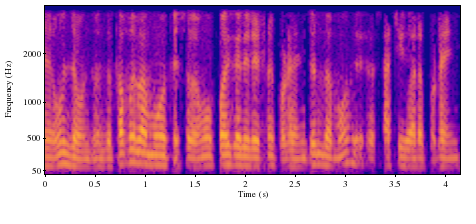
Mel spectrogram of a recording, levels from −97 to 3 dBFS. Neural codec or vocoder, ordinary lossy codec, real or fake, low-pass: none; AAC, 24 kbps; real; 3.6 kHz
